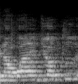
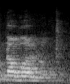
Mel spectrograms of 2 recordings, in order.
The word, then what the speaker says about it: nahualotl: Así que no se dice Nahual Yotl, eso sería un barbarismo, sino Nahual Lotl.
